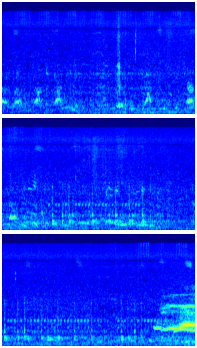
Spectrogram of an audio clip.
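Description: Small birds chirp softly.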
